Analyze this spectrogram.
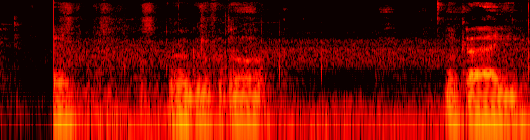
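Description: A dog makes short, low grumbling howls close by.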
